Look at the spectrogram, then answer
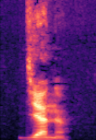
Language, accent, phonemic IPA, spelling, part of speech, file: French, France, /djan/, Diane, proper noun, LL-Q150 (fra)-Diane.wav
- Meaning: 1. Diana 2. a female given name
